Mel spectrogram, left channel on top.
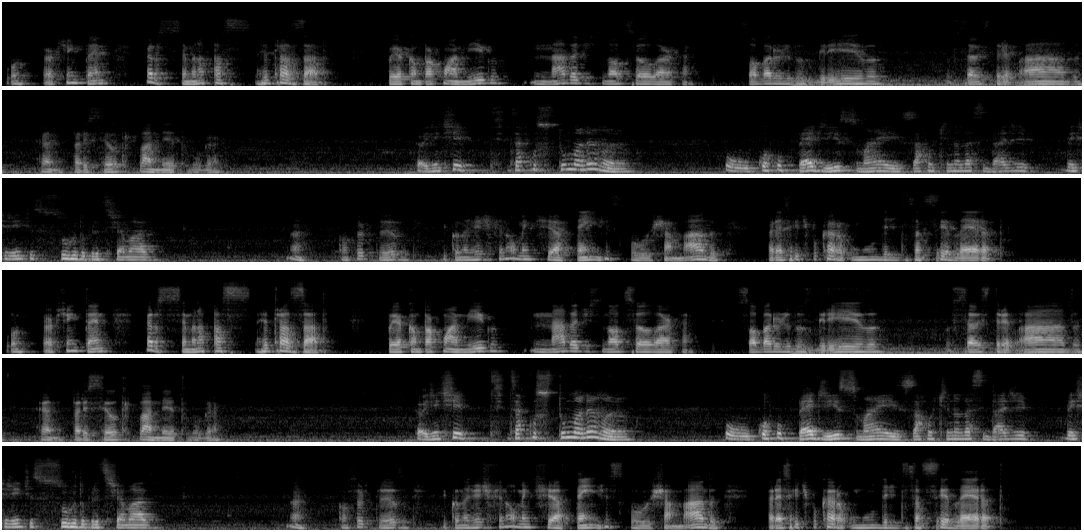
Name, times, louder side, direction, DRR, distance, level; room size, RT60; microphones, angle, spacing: voice 1, 0.1-3.2 3.9-5.0 5.3-6.9 7.5-8.8 9.4-10.8 11.2-13.0 24.4-24.6 25.0-25.7 26.1-28.8 29.3-31.6, right 2 dB, 45° right, 1.1 m, -29 dB
sound 1, 7.9-26.2, equal, 25° right, 2.7 m, -47 dB
voice 2, 14.9-17.1 18.0-21.1 21.4-23.2, right 3 dB, 60° right, 0.7 m, -27 dB
20.0 x 8.4 x 2.3 m
head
